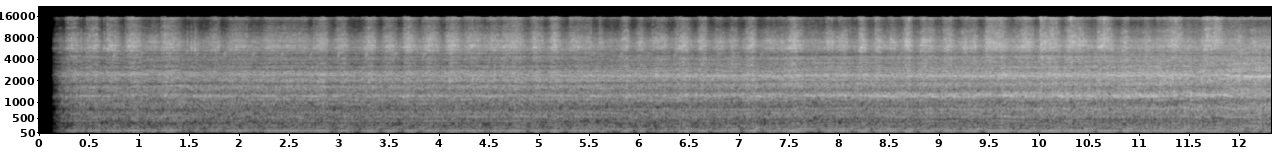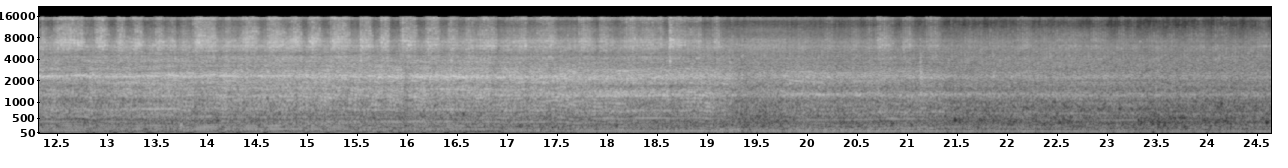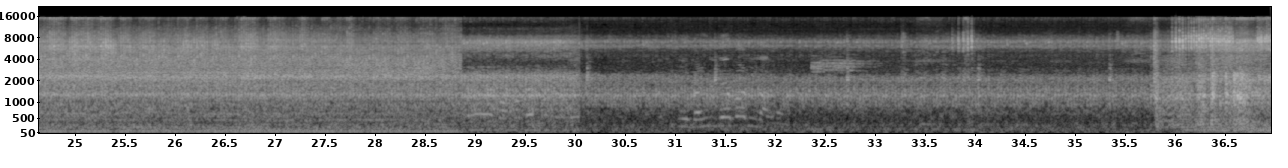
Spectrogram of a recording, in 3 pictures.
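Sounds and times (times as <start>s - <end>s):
diesel engines droning: 0.2s - 36.9s
tractor working through mud: 0.2s - 36.9s.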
